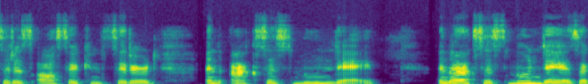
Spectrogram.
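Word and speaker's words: axis mundi: to the gods it is also considered an axis mundai an AIS mundai is a cosmic or World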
